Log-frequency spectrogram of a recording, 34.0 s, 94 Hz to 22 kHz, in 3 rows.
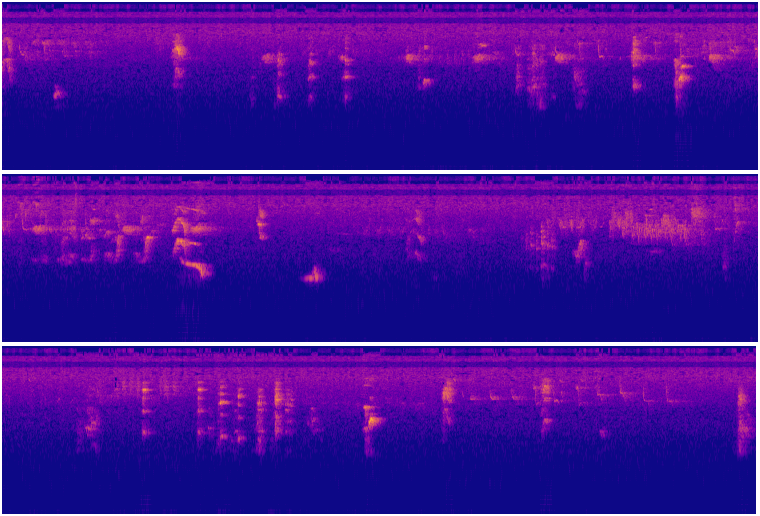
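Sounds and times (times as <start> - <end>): parrot chirps and whistles: 15.8 - 16.2.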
